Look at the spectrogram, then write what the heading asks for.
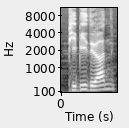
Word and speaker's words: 비비드: First, as you probably have noticed, the pronunciation of the adjective vivid is modified since we don't have the V sound in our language. So when foreign words that contain V sound, as in Victor, are adopted in Korean, they change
